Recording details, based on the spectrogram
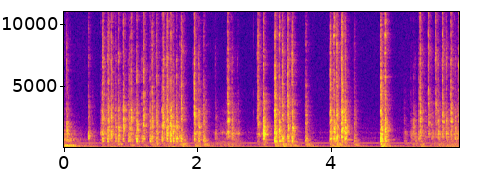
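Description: Rapid typing on a computer keyboard while programming, with bursts of clicking keystrokes separated by short pauses, close and clear with no talking.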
